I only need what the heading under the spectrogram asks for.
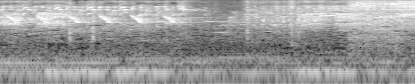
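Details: Bird song lure to trigger singing in other birds: a series of six clear, evenly spaced downslurred whistled notes, then fainter chirps, with a hiss rising at the end over a low hum.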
